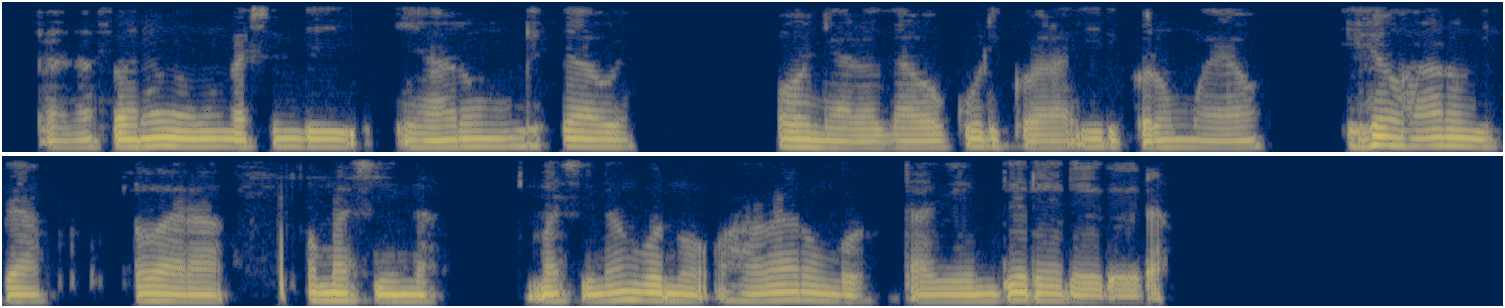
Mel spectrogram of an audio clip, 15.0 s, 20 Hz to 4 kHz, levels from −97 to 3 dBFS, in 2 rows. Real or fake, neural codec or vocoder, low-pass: real; none; 3.6 kHz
